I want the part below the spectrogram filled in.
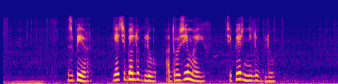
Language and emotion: Russian, neutral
